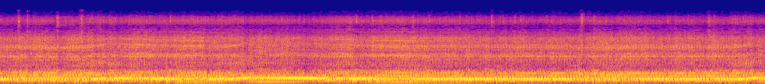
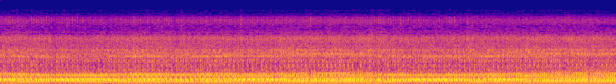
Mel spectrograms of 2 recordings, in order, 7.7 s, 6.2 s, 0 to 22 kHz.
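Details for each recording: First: 2002 Yamaha Virago twin after carb cleaning and new coils: steady, even idle with both cylinders firing and an odd faint pop or spit every few seconds; much better, but slight spitting remains, as with the old coils. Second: 2002 Yamaha Virago V-twin after carburetor cleaning and fresh fuel: steady, slightly loping idle with even firing and no stumbling; sounds much better than before.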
